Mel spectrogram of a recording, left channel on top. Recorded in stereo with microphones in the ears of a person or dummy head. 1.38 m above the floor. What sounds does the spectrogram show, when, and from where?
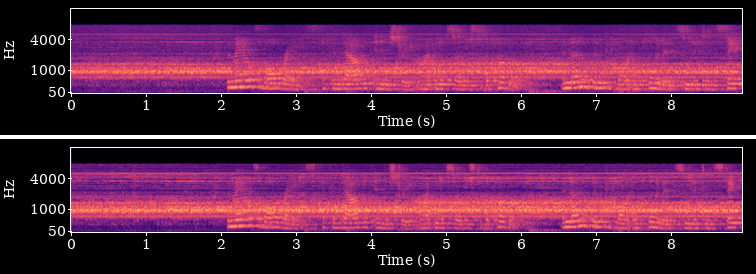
0.0 s a machine running: 45° right (ahead or behind), 0.9 m
2.1 s a woman speaking: 40° right (ahead or behind), 3 m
